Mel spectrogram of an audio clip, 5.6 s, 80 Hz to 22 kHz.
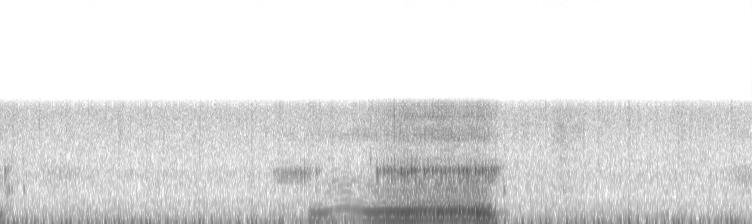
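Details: An adult man (a father) snoring in sleep at 3 a.m. while on a trip: one loud, deep, rattling snore on an in-breath lasting about a second, over steady room noise; heavy snoring.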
